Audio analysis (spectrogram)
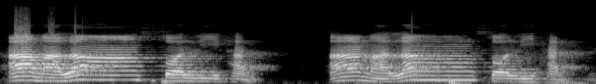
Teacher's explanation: ini cara bacanya sebenarnya adalah a Malang solihan Ah Malang solihan jadi disini seakan-akan didengungkan bunyi dari tanwin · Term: ikhfa Haqiqi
